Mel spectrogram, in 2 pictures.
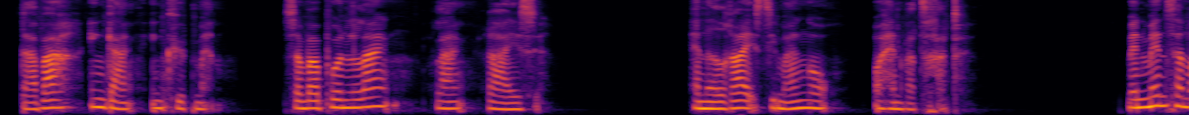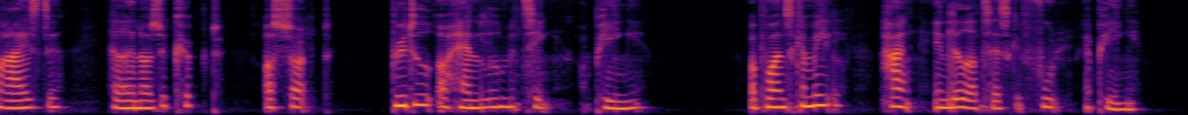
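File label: Danish, Audiobook, female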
